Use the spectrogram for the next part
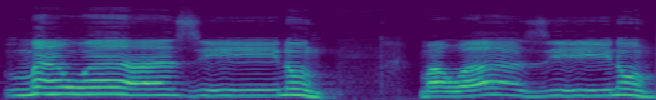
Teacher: mawazin wa panjang dua ketukan Zi juga dua ketukan Mad asli atau Mad Mad thi'i Alif diawali dengan fathah ya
